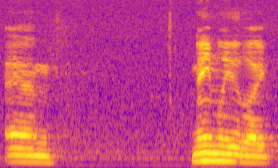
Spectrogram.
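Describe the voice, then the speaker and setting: A man's voice: medium pitch, little pitch movement, slow pace, a bit bright, low-quality recording. A young man co-hosting a casual fan talk show, joking and slipping into silly voices. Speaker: co-host. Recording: faint hiss.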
